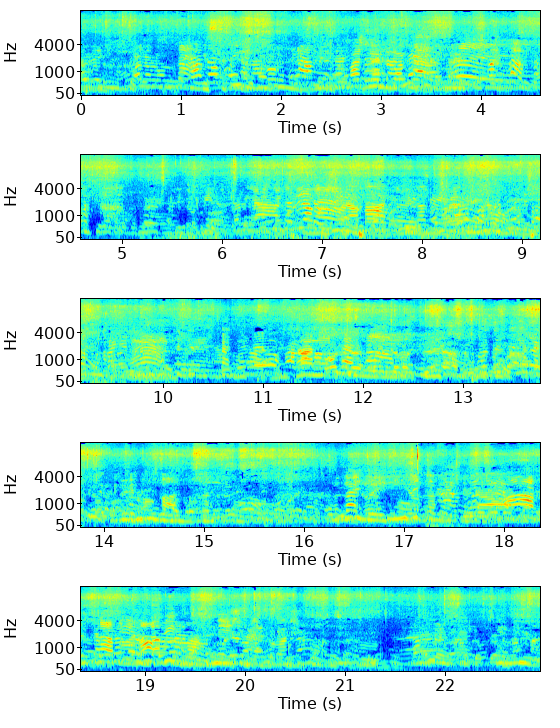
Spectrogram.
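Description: Several people chatter in the background outdoors.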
